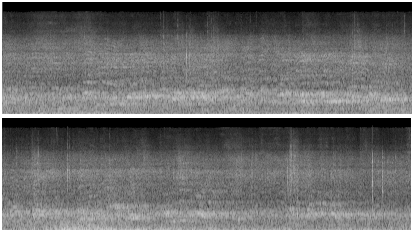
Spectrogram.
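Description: Skate blades scrape and swish on ice close by.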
